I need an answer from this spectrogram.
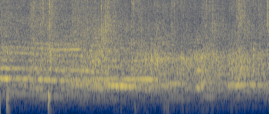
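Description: A church audience claps during a worship service, a dense, steady wash of applause that holds at an even loudness for the whole stretch.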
